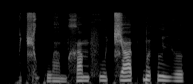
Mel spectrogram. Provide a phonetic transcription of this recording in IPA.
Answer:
t͡ɕɔ̰˧˨kwa̤˨˩mxa˧mfu˧ t͡ɕaː˦˥t̚ɓə˦˥t̚li˧ə̯

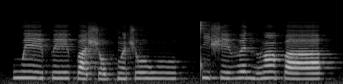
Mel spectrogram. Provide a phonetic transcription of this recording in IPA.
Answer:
weː˦˨peː˧pa˨ ʃɔ˨˦kʷã˧ʃoː˦ wu˧ | ti˧ʃe˧vɛ˦˨n vã˦paː˧

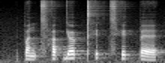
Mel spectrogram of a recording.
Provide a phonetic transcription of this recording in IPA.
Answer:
pɐ˨˩nt͡sʰɐ˧k̚jœː˥p̚t̪ʰɪ˥k̚ t͡sʰɪ˧k̚pɛː˨˩

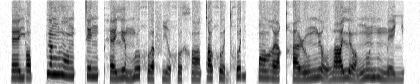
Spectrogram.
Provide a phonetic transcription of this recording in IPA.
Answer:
ɛ˧jɔ˧ pːɨ˥ŋ ðˤũ˥ŋtːe˥ŋpʰɛ˧˥lʲ ə˧ mu˥χʷɐ˧ fi˧˩˧χʷə˧ xɔ̃˧ tˤɐ˧˥χʷɨ˧˩˧dχʷe˥d pːɔ̃˥ʁɨ˧˥ qʰɛ˧ ɭũ˧˥ŋy˧˩˧lˠðˤɜ˧˥lʲɔ˧˩˧ ŋũ˥dmːe˧ʎ

